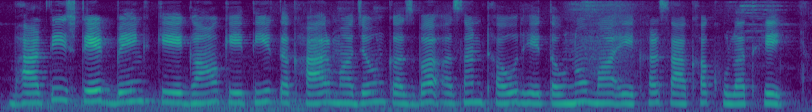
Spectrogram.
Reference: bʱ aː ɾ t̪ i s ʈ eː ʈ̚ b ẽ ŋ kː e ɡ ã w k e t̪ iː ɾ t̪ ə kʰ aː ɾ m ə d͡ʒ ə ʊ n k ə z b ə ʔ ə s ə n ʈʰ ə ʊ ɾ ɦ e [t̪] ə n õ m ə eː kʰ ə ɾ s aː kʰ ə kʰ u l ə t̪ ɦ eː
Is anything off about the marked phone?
no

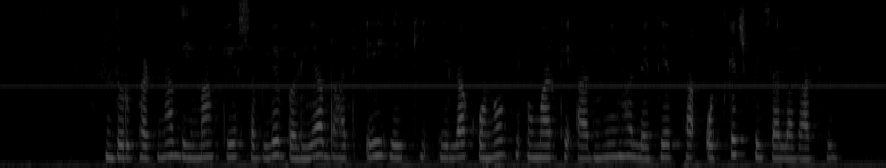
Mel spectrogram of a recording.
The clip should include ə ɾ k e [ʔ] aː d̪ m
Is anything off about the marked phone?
no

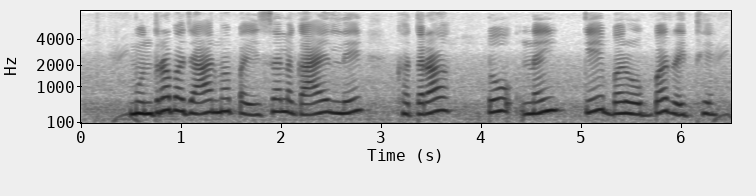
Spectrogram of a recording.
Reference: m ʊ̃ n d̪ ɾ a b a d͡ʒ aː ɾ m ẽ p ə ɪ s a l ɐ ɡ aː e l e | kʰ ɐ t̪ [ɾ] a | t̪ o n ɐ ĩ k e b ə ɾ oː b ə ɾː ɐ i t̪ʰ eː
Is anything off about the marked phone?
no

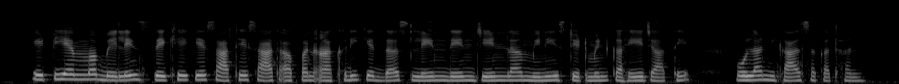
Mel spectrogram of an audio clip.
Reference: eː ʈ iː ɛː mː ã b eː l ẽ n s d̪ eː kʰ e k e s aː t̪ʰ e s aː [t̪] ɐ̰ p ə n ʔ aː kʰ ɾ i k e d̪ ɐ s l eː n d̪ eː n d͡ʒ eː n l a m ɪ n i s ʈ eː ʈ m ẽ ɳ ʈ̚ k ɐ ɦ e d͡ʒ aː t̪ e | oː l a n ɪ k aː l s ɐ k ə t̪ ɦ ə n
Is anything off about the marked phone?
yes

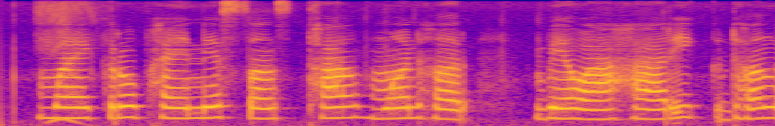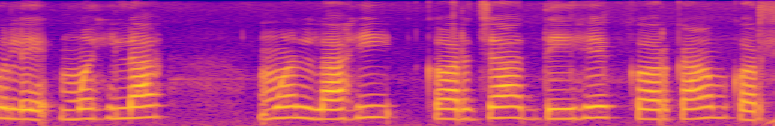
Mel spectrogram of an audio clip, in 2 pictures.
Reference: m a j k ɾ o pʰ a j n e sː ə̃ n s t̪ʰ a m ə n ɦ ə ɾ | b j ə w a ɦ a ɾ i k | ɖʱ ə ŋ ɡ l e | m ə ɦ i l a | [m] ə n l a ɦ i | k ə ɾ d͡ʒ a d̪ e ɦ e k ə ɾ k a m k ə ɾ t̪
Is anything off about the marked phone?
no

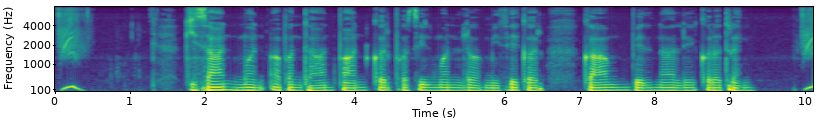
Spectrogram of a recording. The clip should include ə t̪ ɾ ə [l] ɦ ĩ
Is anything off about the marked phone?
yes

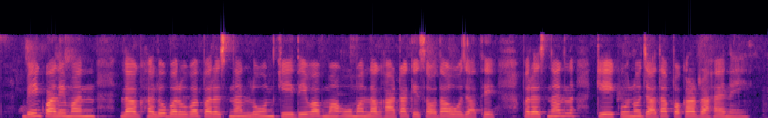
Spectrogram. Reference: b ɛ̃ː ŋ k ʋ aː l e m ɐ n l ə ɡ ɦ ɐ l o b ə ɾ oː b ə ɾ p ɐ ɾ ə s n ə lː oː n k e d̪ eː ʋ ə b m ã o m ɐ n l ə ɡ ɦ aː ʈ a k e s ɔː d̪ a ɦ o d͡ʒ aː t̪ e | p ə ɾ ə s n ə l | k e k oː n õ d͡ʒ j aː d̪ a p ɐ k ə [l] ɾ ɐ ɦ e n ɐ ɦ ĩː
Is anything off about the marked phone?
yes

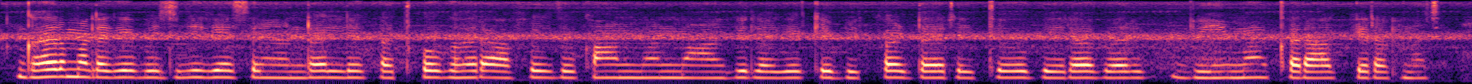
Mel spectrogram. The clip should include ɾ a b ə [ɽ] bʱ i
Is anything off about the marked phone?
yes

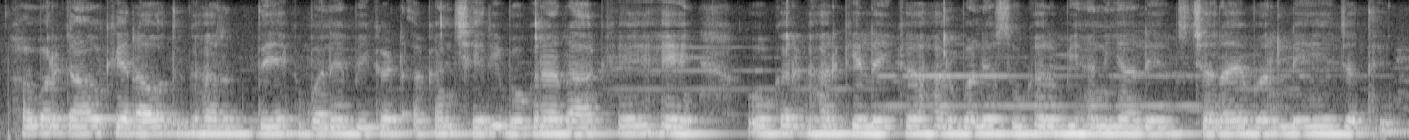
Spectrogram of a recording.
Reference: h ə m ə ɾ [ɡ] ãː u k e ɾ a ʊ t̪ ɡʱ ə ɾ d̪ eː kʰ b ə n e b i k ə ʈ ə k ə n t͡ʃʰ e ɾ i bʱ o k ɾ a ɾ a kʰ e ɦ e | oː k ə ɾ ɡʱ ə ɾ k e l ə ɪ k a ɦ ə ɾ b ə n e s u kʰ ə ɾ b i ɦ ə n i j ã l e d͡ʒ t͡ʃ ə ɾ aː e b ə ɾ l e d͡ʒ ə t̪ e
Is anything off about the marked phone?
no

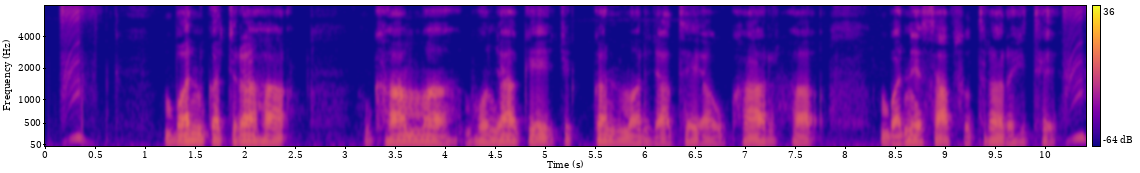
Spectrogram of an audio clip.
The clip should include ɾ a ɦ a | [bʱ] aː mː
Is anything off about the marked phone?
yes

